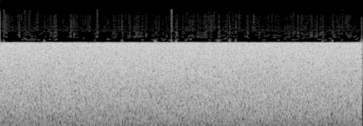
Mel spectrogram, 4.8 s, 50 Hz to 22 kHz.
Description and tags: white noise2
general-noise, background, tv-noise, white-noise, noise, atmosphere, ambience, ambient, background-sound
